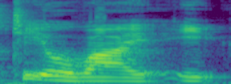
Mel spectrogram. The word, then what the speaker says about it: Toney: So, well, you probably pronounce it Tony. Well, it's Toney.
